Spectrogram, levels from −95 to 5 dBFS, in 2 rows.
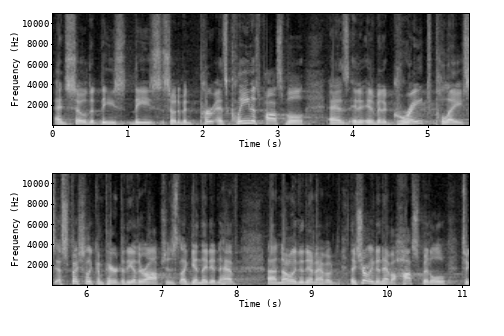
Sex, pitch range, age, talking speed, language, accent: male, 140-170 Hz, 40-59, 255 wpm, English, American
